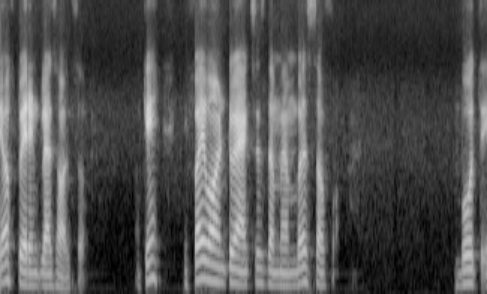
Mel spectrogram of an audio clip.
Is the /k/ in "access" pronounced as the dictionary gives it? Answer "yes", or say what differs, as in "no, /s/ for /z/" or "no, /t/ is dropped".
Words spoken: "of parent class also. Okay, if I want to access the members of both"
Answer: yes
